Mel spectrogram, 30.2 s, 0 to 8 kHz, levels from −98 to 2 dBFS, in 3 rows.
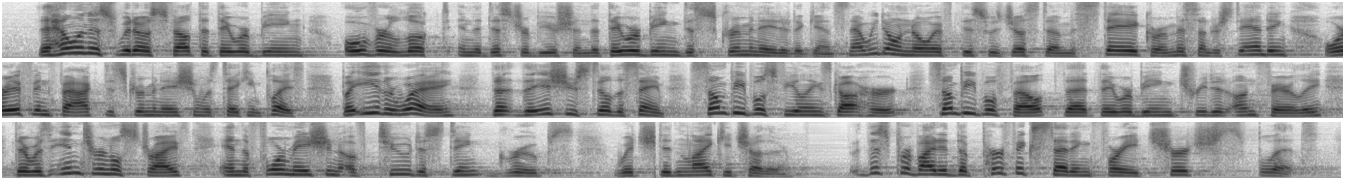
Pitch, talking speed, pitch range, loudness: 180 Hz, 175 wpm, 165-205 Hz, -20 LUFS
